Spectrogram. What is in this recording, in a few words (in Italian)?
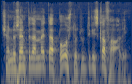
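"scafale", dialetto crespinese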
